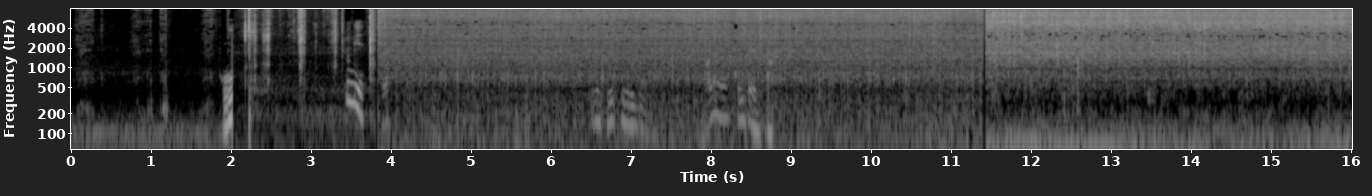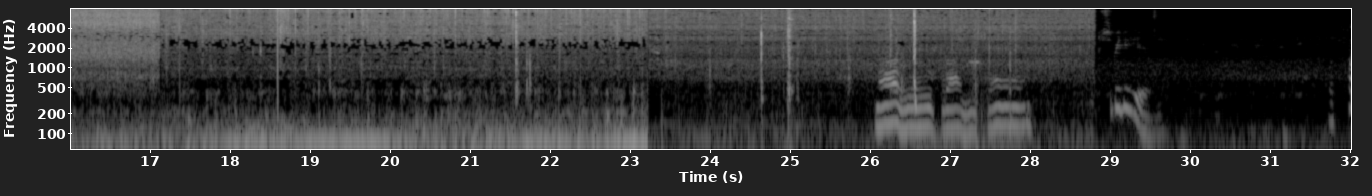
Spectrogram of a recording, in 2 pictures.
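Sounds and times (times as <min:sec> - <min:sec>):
food sizzling in a frying pan: 0:03.8 - 0:28.8.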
